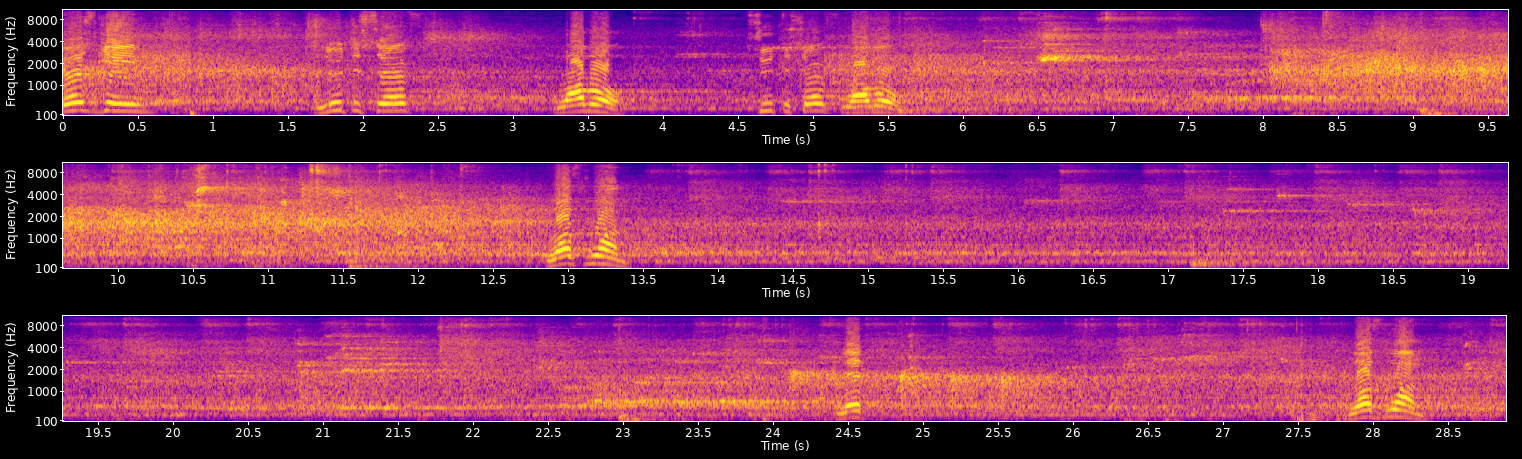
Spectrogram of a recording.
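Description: Sneakers squeak sharply on the court floor.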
